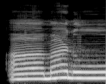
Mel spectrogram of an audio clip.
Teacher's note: اس کو ہم نے 3 حرکات کے برابر کھینچ کے پڑھنا ہے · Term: چھوٹی مد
